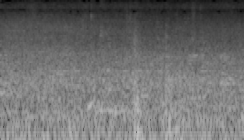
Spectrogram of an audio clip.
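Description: Steady outdoor background noise, a low rumble with hiss over it, with a few faint distant voices.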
